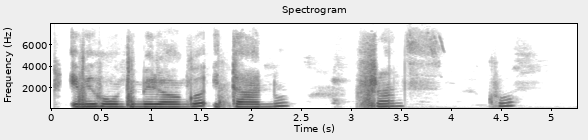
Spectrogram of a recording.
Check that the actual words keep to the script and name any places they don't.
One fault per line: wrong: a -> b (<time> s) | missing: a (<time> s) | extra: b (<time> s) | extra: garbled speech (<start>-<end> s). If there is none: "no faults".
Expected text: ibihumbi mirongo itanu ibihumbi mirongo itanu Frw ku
missing: ibihumbi mirongo itanu (2.3 s)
